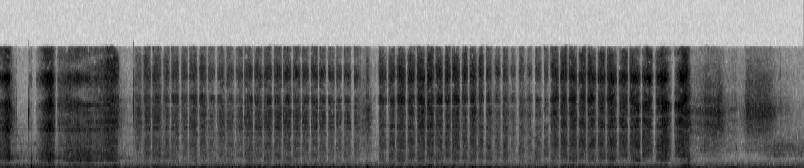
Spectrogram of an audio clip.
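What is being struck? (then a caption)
Graphite pencil on paper sheet over a wooden surface. A graphite pencil makes repeated shading strokes and scratches across the hair area of a drawing on white drawing paper resting on a wooden surface. A steady, dry scratching hiss carries bright, rhythmic rasps over a constant low hum, with the level staying even throughout.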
